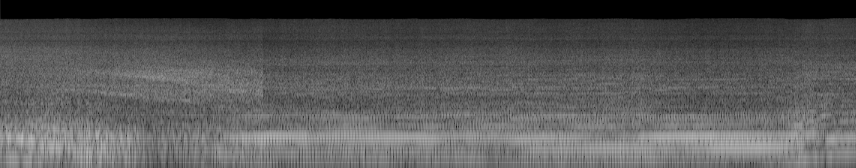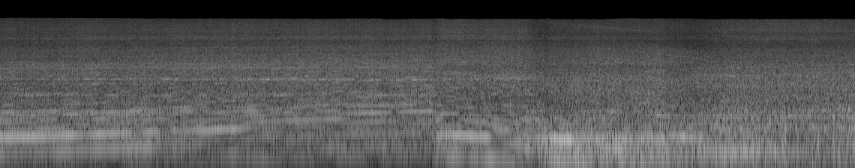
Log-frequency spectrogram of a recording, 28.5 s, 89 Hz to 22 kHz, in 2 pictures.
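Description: Car engines run on a chassis dynamometer: the first falls in pitch as it coasts down off the rollers, then a long full-throttle dyno pull rises steadily in pitch for several seconds before dropping back. The first engine is a 350 cubic-inch V8.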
